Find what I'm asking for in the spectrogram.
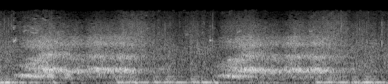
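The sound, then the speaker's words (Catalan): Football fans chanting the club name Fuenlabrada, thousands of voices repeating the same rhythmic call in loud, regular cycles that come back about every two seconds. “ens van rebre d'una manera com si van estar com 3 minuts cantant Fuenlabrada, Fuenlabrada, Fuenlabrada. Mira, vol sentir-ho?”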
